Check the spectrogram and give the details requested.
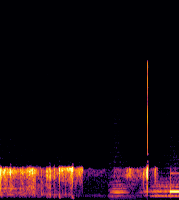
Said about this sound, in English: After the beep, leave a message. You know what to do.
